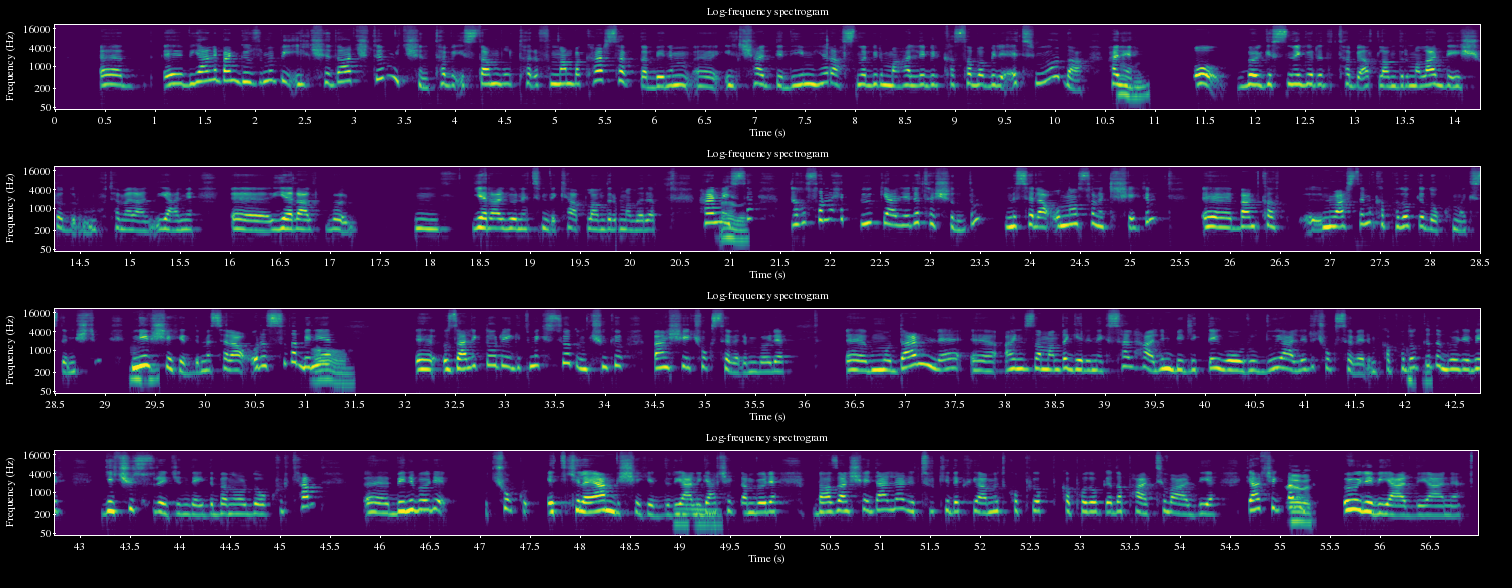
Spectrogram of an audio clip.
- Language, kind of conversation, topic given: Turkish, podcast, Bir şehir seni hangi yönleriyle etkiler?
- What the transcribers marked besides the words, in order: tapping; other background noise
